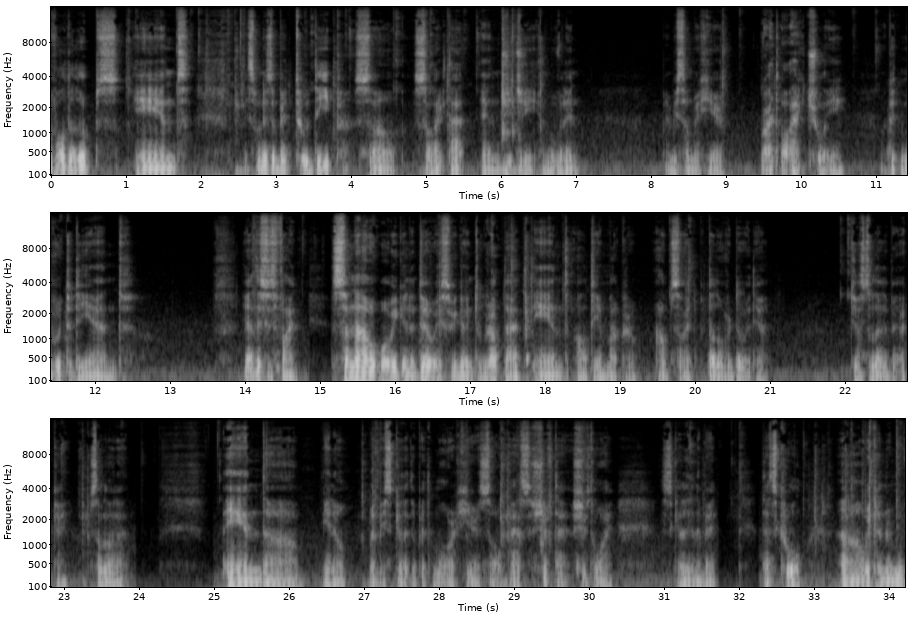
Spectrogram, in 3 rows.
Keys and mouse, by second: 2.3 Tab, 2.9 alt+click, 4.8 alt+click, 5.9 g, 11.4-16.4 middle drag, 16.4 Tab, 17.6 q, 19.8-23.1 middle drag, 23.1 Tab, 26.1 middle click, 26.8 s, 28.6 s, 31.7 click, 32.4 Tab, 32.8 shift+middle click, 33.0 shift+2, 33.3 Tab, 33.6 shift+2.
